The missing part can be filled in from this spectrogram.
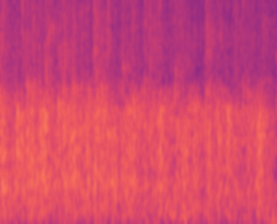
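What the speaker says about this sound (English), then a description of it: "Round of applause, please." A summit audience gives a round of applause, a dense, even wash of clapping that holds steady at moderate volume throughout with no talk over it.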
